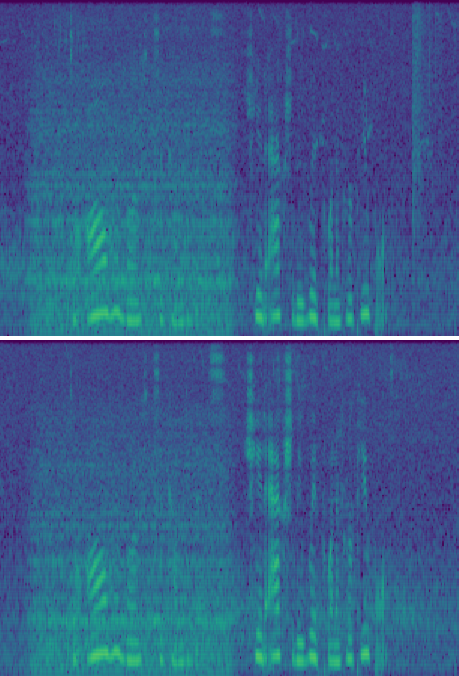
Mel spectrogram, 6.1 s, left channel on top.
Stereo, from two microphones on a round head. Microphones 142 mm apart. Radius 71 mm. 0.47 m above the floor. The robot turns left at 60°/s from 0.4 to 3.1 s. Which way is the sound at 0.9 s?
65° left.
